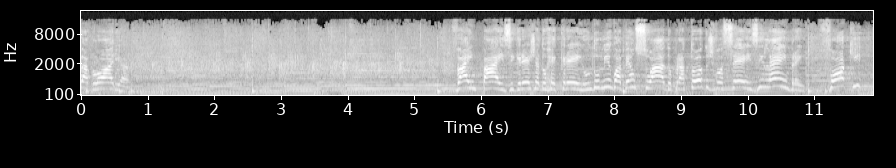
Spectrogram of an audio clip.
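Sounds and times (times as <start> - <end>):
speech: 0.0 - 1.0, 5.6 - 11.8
audience applause: 0.8 - 5.6.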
